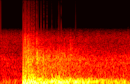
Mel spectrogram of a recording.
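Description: A single loud, close New Year's firework bursts with a deep boom in town at night, its rumble and crackle rolling on afterwards.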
